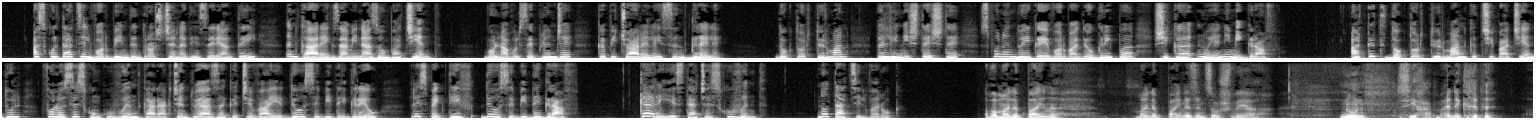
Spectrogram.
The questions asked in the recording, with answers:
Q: Care este acest cuvânt?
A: Ultimul cuvânt căutat era zo, așa.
